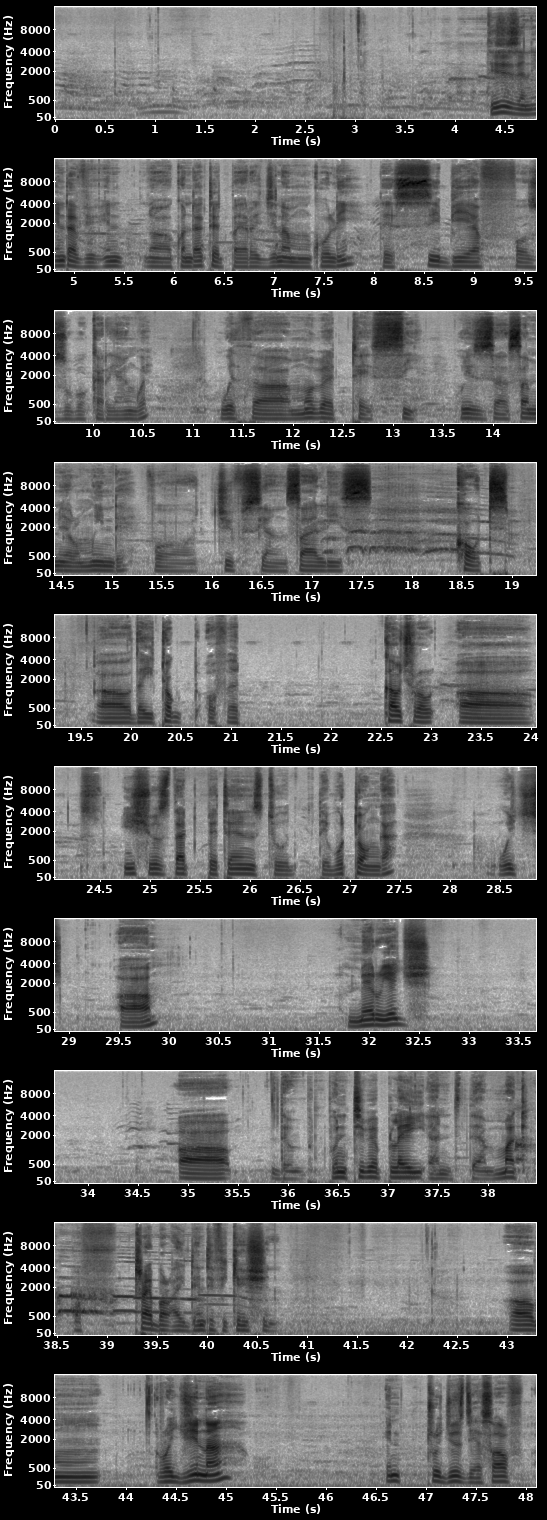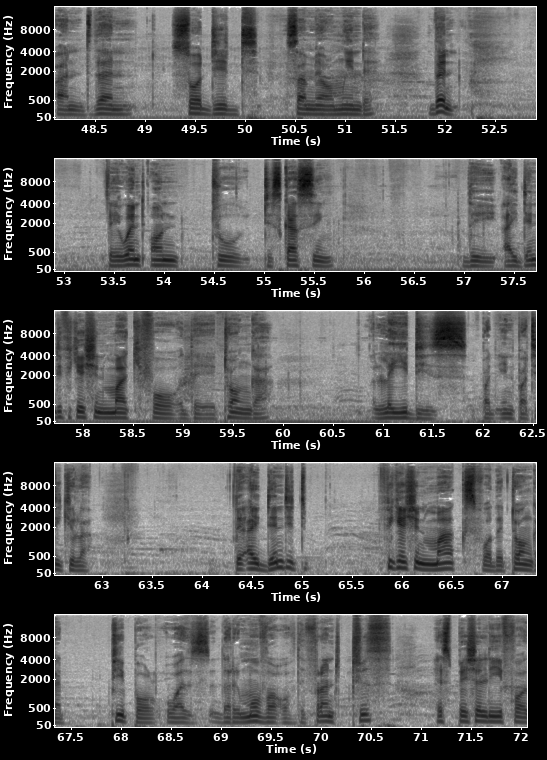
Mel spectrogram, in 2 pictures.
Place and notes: Mr Mwinde himself provides an English summary of the interview.
recordings from the radio project "Women documenting women stories" with Zubo Trust.
Zubo Trust is a women’s organization in Binga Zimbabwe bringing women together for self-empowerment.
